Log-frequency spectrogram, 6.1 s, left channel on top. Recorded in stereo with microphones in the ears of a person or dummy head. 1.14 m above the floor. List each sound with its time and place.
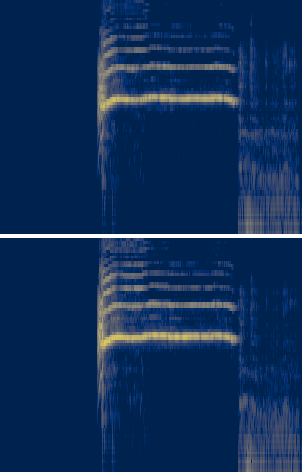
1.9 s a scream: 70° right (ahead or behind), 1.2 m; by 4.7 s 40° right (ahead or behind), 2.5 m
4.8 s a child speaking: 70° left (ahead or behind), 4 m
